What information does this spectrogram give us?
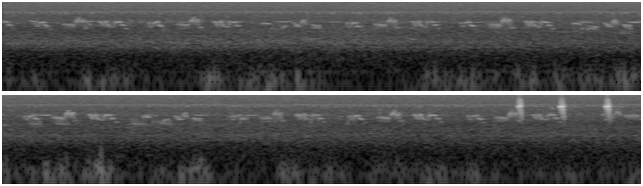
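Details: Zitting cisticola in a field at evening, giving a steady run of short high chirping notes, low rumble underneath and a few sharp clicks near the end.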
